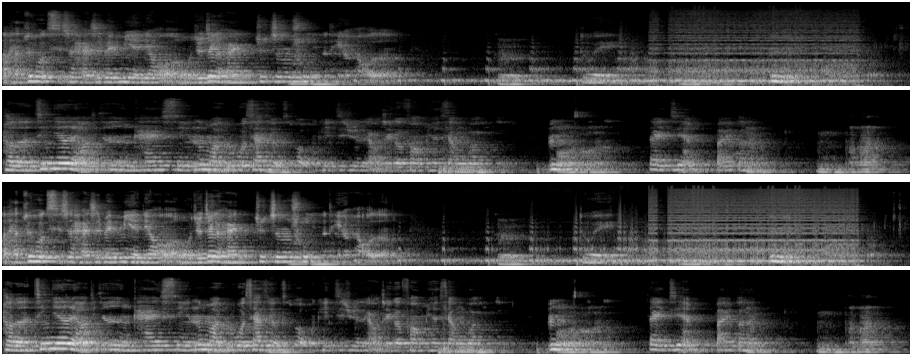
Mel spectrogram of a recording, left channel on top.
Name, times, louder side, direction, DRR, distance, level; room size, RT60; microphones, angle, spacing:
voice 1, 0.0-3.9 5.8-6.2 7.7-8.0 8.6-8.7 9.1-13.9 14.5-14.8 15.6-16.7, right 2 dB, 80° right, 1.3 m, -19 dB
sound 1, 1.3-1.4 1.7-1.8 2.2-2.4 2.6-8.6, right 1 dB, 50° right, 0.7 m, -26 dB
voice 2, 2.9-3.5 4.9-5.2 6.8-7.3 9.8-10.0 11.7-11.9 13.6-14.0 14.6-15.1 15.9-16.0 16.4-16.7 17.2-17.8, right 1 dB, 35° right, 3.6 m, -27 dB
10.0 x 9.2 x 3.6 m
head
